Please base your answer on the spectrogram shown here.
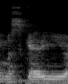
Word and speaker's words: Muschietti: and the performances are good direction by Andy musketti or that picture that's how you pronounce his name is good very well made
